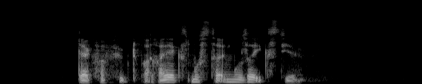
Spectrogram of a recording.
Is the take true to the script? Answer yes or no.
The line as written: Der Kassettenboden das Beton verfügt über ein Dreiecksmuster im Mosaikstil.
no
